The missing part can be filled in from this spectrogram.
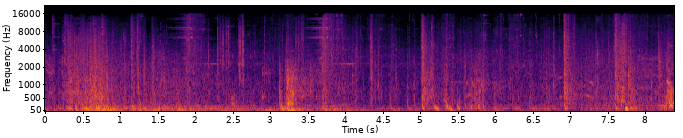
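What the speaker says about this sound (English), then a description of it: "I was getting shot in the back" Rapid bursts of gunfire crackle through a multiplayer shooter match, volleys of shots and clattering effects running almost nonstop with a few heavier peaks.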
